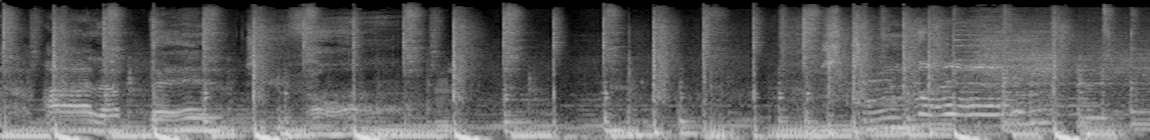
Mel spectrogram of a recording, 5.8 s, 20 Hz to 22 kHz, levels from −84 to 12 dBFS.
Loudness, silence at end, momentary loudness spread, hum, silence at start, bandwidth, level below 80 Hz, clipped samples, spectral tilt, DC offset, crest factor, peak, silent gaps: -12 LUFS; 0 s; 5 LU; none; 0 s; over 20 kHz; -16 dBFS; under 0.1%; -5 dB/octave; under 0.1%; 10 dB; 0 dBFS; none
